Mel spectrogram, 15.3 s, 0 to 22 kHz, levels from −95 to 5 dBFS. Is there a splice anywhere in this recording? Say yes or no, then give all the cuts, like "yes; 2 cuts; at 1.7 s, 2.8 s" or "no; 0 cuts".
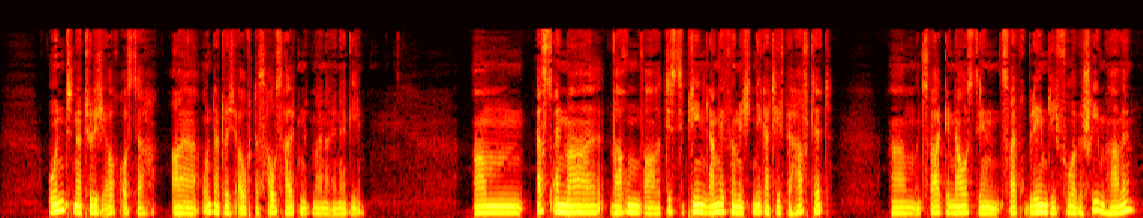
yes; 1 cut; at 7.1 s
